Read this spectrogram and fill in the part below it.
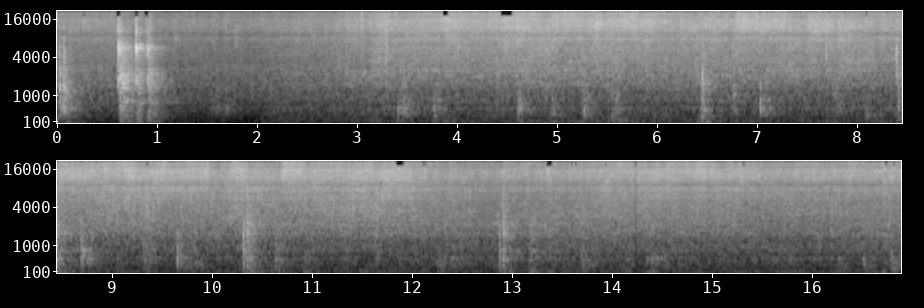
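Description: Onions and tomato paste fry and sizzle in oil in a pan, a continuous crackling hiss punctuated by periodic scrapes and knocks of a spoon stirring, close and fairly loud with no talking.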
